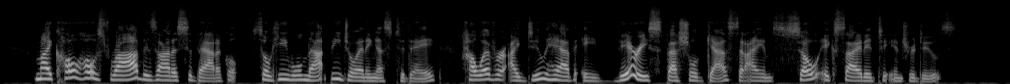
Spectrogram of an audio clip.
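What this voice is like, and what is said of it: Slightly hoarse voice. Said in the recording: “I am getting over a bad case of bronchitis, so I apologize. I'm a little bit hoarse.”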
